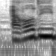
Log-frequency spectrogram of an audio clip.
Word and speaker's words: Aldi: In English, people usually pronounce this Aldi. I think I've also heard Aldi before, but I think most people say Aldi.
